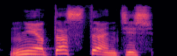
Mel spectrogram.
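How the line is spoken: Loud statement. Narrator (Russian): громко произнес Брезыч

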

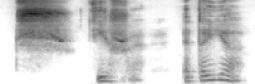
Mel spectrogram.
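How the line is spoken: Barely audible soothing. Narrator (Russian): едва слышно успокаивает

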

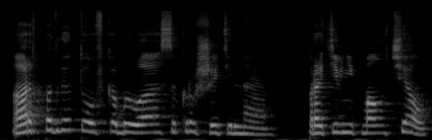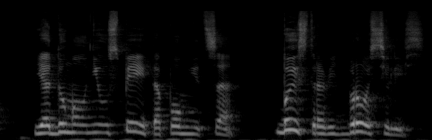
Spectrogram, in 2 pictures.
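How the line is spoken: Quiet. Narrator (Russian): тихо сказал Степанов

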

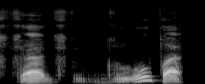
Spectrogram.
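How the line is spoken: Mutter. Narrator (Russian): пробормотал

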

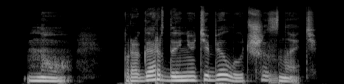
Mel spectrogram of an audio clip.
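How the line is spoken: Plain. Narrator (Russian): наконец ответила она

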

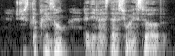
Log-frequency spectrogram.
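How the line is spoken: Murmured. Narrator (French): murmura Omal

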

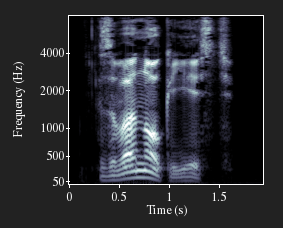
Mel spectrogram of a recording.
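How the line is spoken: Gruff grumble. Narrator (Russian): буркнул кто-то

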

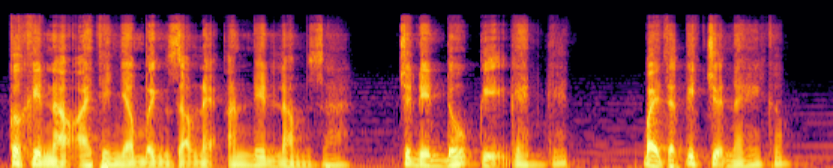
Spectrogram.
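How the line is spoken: Trembling voice. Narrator (Vietnamese): Bà Xuyến run rẩy bảo

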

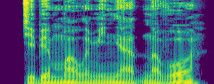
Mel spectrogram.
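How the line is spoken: Furious growl. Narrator (Russian): разъяренно прорычал Никита

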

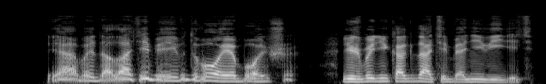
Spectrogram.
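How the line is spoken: Sobbing. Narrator (Russian): всхлипнула Мария

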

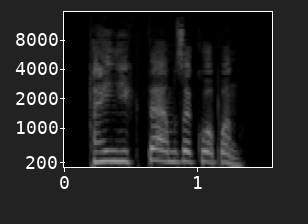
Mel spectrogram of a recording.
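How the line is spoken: Squeaky. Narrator (Russian): пропищал Петьке Свисток

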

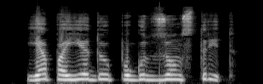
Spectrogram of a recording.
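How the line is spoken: Plain. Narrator (Russian): сказал водитель

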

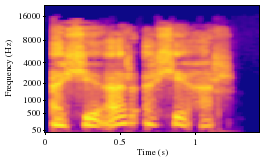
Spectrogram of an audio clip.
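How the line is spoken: Soft, sand-rustling voice. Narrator (Russian): произнес он мягким голосом, схожим с шуршанием песка

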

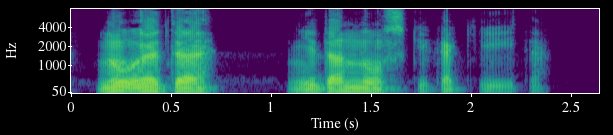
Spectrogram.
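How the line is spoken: Disgusted. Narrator (Russian): он сказал с отвращением

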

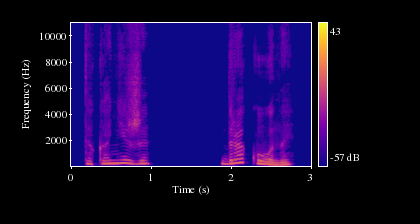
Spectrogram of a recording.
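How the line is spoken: Frightened breathy gasp. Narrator (Russian): испуганно выдохнула девушка

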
